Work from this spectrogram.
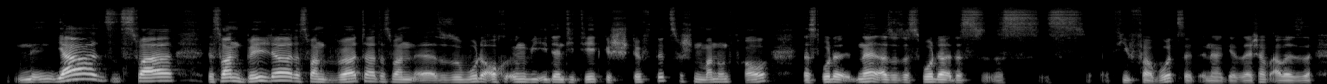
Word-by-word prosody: N 120 +3 -3
ja, 235 +8 +7
d 190 - -12 0.2
das - - -10
war 165 +2 +7 0.3
das 120 +4 -7
waren 160 -5 +4
Bilder, 175 +4 +4
das 140 -3 -5
waren 110 -5 -2
Wörter, 140 +4 +3
das 125 -2 -11
waren 115 -1 -1
äh - - -7
also, 100 +1 -2
so 110 +1 -5
wurde 135 +3 0
auch - - 0
irgendwie 120 -1 -3
Identität 115 +1 -3
gestiftet 120 +9 -7
zwischen 130 -3 -10
Mann 115 +2 -3
und 125 0 -6
Frau. - - -1 0.3
Das 100 +2 -6
wurde, 125 0 +2
ne 135 +3 +3
also, 110 -2 +1
das 110 +1 -8
wurde, 115 -4 +3
das 100 - -8
das 90 0 -14
ist - - -16 0.2
tief - - -11
verwurzelt - - -4
in 90 - -12
der 85 -2 -6
Gesellschaft. 90 +9 -5
Aber 95 0 0
se 95 +2 -5
120 Hz, 185 wpm, -24 LUFS, 110-140 Hz, 0.3 s, ja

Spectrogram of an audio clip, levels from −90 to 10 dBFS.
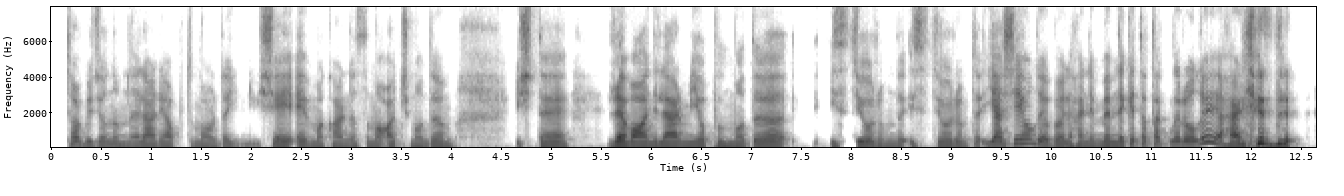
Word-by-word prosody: Tabii 190 -2 -4
canım, 185 -1 -7
neler 175 +3 -2
yaptım 160 -1 -7
orada 150 -1 -7
y 150 +2 -13
şey 175 -4 -1
ev 165 0 -2
makarnası 155 -2 -6
mı 155 -1 -3
açmadım, 155 +1 -5 0.6
işte, 165 +4 -2 0.4
revaniler 170 -1 +5
mi 165 0 -4
yapılmadı, 160 0 -1 0.2
i - - -27
i - - -26
istiyorum 170 -1 -3
da - - -5
istiyorum 165 0 -5
ta - - -7
Ya, 200 +1 +3
şey 235 +5 +2
oluyor 210 - -1
böyle, 155 -1 0
hani, 165 -1 -3
memleket 185 +7 -1
atakları 205 -1 -1
oluyor 280 +11 +3
ya 250 -11 +2
herkesde. 205 +3 +6
165 Hz, 145 wpm, -24 LUFS, 155-190 Hz, 0.6 s, herkesde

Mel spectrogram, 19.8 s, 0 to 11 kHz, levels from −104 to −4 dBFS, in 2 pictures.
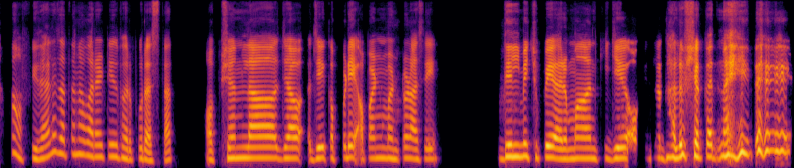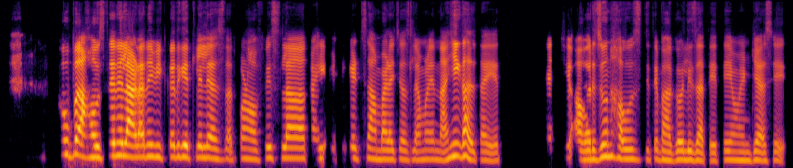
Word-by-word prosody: हां, 300 -7 -5
फिरायला 205 - -5
जाताना 280 -1 -6
व्हरायटीज 235 -1 -4
भरपूर 195 -1 -5
असतात. 160 +1 -4 0.5
ऑप्शनला 205 +4 0 0.3
ज्या 205 0 +2 0.2
जे 205 +2 +2
कपडे 215 +1 0
आपण 205 -1 -3
म्हणतो 205 -1 -4
ना 200 - +1
असे 190 +1 -5 0.9
दिल 235 0 +5
मे 240 +1 +3
छुपे 220 +1 +3
अरमान, 200 +1 +2
की 195 - -10
जे 205 +2 +2
ऑफिसला 200 +1 -5
घालू 225 +3 +4
शकत 230 -3 +4
नाहीत 265 +4 +6
ते 345 -1 +3 0.9
खूप 275 0 +2 0.2
हौसेने 245 +4 +4
लाडाने 225 0 +7
विकत 225 0 -1
घेतलेले 220 -1 +1
असतात. 190 -2 -4
पण 200 - -5
ऑफिसला 205 +2 -1
काही 195 +1 -6
एटिकेट 390 - -9
सांभाळायचे 185 -3 -3
असल्यामुळे 175 +1 -7
नाही 180 +9 +2
घालता 175 -8 0
येत. 155 -1 -5 0.6
त्यांची 200 0 -9
आवर्जून 180 +7 0
हौस 185 -2 -2
तिथे 180 0 -9
भागवली 175 0 -2
जाते. 155 -2 -4
ते 170 0 -6
म्हणजे 165 0 -5
असे 155 0 -5
205 Hz, 150 wpm, -23 LUFS, 180-225 Hz, 0.9 s, लाडाने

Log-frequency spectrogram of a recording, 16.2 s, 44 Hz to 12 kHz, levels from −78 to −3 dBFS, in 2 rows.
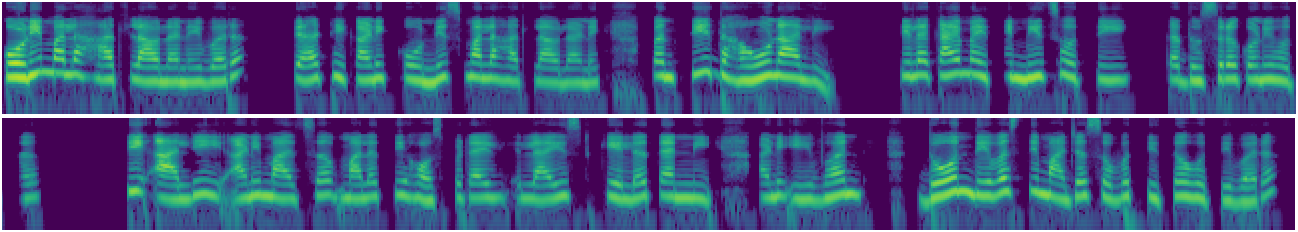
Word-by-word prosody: कोणी 285 +3 +9
मला 345 -2 +4
हात 255 -2 -2
लावला 230 -2 +3
नाही 225 0 -2
बरं. 230 +7 -2 0.3
त्या 250 -1 +3
ठिकाणी 255 -2 +2
कोणीच 255 +2 -1
मला 275 -2 +3
हात 235 -2 -4
लावला 215 -1 -2
नाही, 215 +1 -5 0.3
पण 300 -1 +3
ती 350 +3 +5
धावून 280 +2 +2
आली. 250 - +3 0.4
तिला 310 +1 +3
काय 305 +2 +6
माहिती 295 -4 0
मीच 285 +4 +1
होती? 255 -4 -3 0.3
का 250 - -1
दुसरं 250 +2 0
कोणी 255 0 -1
होतं? 225 -2 -7 0.6
ती 315 0 +8
आली 235 +5 +2
आणि 240 +4 +1
माझं 235 +2 -1
मला 220 +1 -1
ती 260 - -3
हॉस्पिटलाइज्ड 225 +1 -3
केलं 225 -1 +1
त्यांनी 225 -3 +1 0.3
आणि 225 +2 -2
इव्हन 240 +6 0 0.4
2 285 +8 +4
दिवस 275 +3 +1
ती 305 - 0
माझ्यासोबत 240 -2 -1
तिथं 230 +2 -4
होती 225 -4 -4
बरं. 185 +8 -5
245 Hz, 165 wpm, -24 LUFS, 225-275 Hz, 0.6 s, कोणी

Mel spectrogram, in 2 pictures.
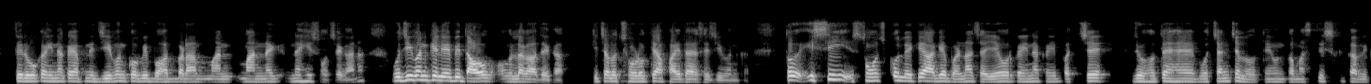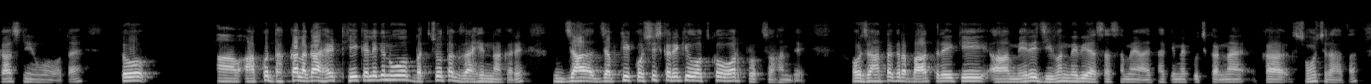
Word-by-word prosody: फिर 155 -1 +4
वो 145 - +5
कहीं 150 -1 +1
न 145 - 0
कहीं 150 0 +2
अपने 145 0 -4
जीवन 150 +2 +1
को 150 - +2
भी 145 - +1
बहुत 135 +1 +1
बड़ा 130 0 +2
मान 130 -1 -4
मान्य 130 0 -1 0.2
नहीं 145 0 -3
सोचेगा 105 - -6
ना। 165 - -12 0.3
वो 175 - +4
जीवन 210 -1 +5
के 205 - +6
लिए 180 -1 +5
भी 175 0 +3
दाव 140 -1 +3
लगा 130 -2 +2
देगा, 100 -1 -5 0.3
कि 140 - -6
चलो 145 0 +1
छोड़ो 140 -2 -1
क्या 145 +2 +2
फ़ायदा 120 0 +1
ऐसे 115 0 -5
जीवन 100 -2 -10
का। - - -25 0.4
तो 200 -1 +6
इसी 225 +2 0
सोच 170 0 -2
को 190 - +3
लेके 165 -1 +1
आगे 150 +1 +2
बढ़ना 135 +3 -1
चाहिए 125 -1 -1
और 140 0 0
कहीं 135 -1 -2
न - - -3
कहीं 135 0 -6
बच्चे, 155 -12 0 0.4
जो 140 -1 +2
होते 135 +3 -1
हैं 135 -1 0
वो 130 - -3
चंचल 145 +1 -1
होते 115 +1 -8
हैं, 125 - -7
उनका 130 0 -6
मस्तिष्क 125 +3 -10
का 135 - 0
विकास 130 +2 -4
नहीं 130 -2 -8
हुआ 115 -1 -11
होता 95 -2 -10
है। - - -13 0.4
तो 175 - +3 0.6
अ, - - +1
आपको 140 +4 +1
धक्का 140 +2 +2
लगा 175 +1 +7
है, 165 +3 +3
ठीक 185 +1 +2
है - - +4
लेकिन 205 +2 +3
वो 210 0 +5
बच्चों 140 +8 +1
तक 195 -2 +1
ज़ाहिर 140 0 +1
ना 125 -3 -2
करे, 125 +3 -6 0.3
जा 160 +3 +5
जबकि 155 +5 +3
कोशिश 180 +4 0
करें 185 -2 +3
कि 200 - +3
उसको 180 0 +3
और 175 - +3
प्रोत्साहन 115 -3 -7
दें। 90 -1 -13 0.5
और 150 +1 +3
जहाँ 150 0 +1
तक 180 - +1
र 160 - +3
बात 135 +2 +3
रही 155 0 +3
कि 160 0 +3
अ, 130 -2 +1
मेरे 145 +6 +2
जीवन 140 +4 0
में 145 -1 0
भी 145 - +3
ऐसा 130 0 -1
समय 120 -1 -7
आया 110 -1 -4
था 125 +3 -11
कि 120 - -12
मैं 120 0 -7
कुछ 125 - -10
करने 120 0 -2 0.2
का 120 -2 +1 0.2
सोच 145 +1 -5
रहा 105 -2 -5
था, - - -12
140 Hz, 235 wpm, -18 LUFS, 130-160 Hz, 0.6 s, लगा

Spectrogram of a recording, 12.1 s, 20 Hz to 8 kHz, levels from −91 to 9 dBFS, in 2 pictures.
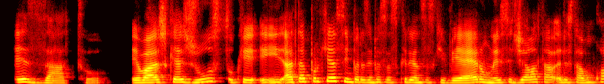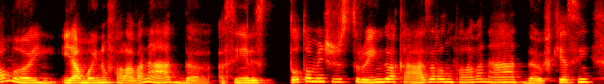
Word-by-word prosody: Exato. 190 -8 -1 0.3
Eu 210 - +3
acho 230 +1 +7
que 230 - 0
é 245 - +6
justo 250 +4 -1
que 225 0 +1
e 235 +2 +1
até 245 +5 +5
porque 305 +2 0
assim, 330 -4 +3
por 250 - +1
exemplo, 225 0 -1
essas 225 -2 -6
crianças 220 -3 -2
que 215 -1 -6
vieram 200 +5 +4
nesse 220 +2 0
dia, 230 +2 0
ela 240 +2 +1
estava 235 -2 -3
eles 225 - -1
estavam 215 0 -2
com 270 - -5
a 295 - -1
mãe 210 - -1
e 210 -2 +2
a 205 - +6
mãe 200 0 +2
não 215 +1 -1
falava 205 -3 -2
nada. 205 -8 -2
Assim, 195 +2 -5
eles 195 +1 0 0.2
totalmente 295 +3 -2
destruindo 255 -1 -1
a - - -1
casa, 260 -1 -3
ela 265 0 -2
não 260 -1 -3
falava 240 +2 -7
nada. 235 -5 -4
Eu 185 0 -2
fiquei, 235 +6 -2
assim, 255 +2 -4
230 Hz, 225 wpm, -23 LUFS, 210-255 Hz, 0.3 s, acho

